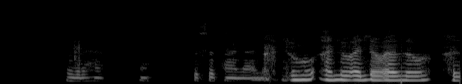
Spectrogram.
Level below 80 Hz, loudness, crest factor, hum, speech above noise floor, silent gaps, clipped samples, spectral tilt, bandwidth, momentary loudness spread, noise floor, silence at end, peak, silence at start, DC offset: -82 dBFS; -37 LUFS; 18 dB; none; 26 dB; none; under 0.1%; -8 dB/octave; 7.2 kHz; 24 LU; -63 dBFS; 0 s; -22 dBFS; 0.65 s; under 0.1%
